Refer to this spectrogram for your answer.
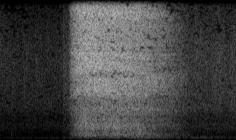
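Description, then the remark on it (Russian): A cat hisses once, loud: a sudden breathy burst that rises sharply, holds for about a second, then tapers off into quiet. No one speaks. “А кот как зашипит.”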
